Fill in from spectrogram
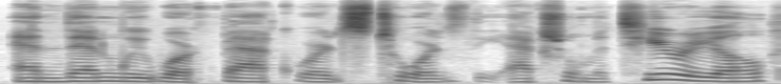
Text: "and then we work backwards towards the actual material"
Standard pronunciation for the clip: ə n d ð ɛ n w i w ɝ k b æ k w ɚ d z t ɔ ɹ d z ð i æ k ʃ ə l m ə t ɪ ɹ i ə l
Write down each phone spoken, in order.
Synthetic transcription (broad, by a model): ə n ð ɛ n w i w ɝ k b æ k w ɚ d z t ɔ ɹ d z ð i æ k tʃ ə l m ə t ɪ ɹ i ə l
